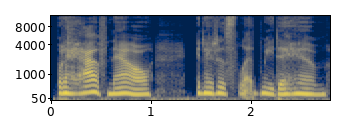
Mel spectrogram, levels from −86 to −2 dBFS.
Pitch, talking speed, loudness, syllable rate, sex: 185 Hz, 235 wpm, -18 LUFS, 4.9 syllables/s, female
